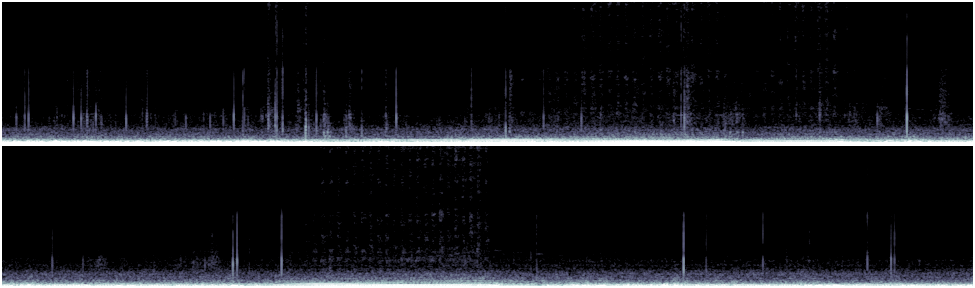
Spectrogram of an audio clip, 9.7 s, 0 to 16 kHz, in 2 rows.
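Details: BMW M2 with N55 turbo six running at steady speed: sharp, irregular ticking from an exhaust leak through a hole in the turbo manifold; fixed afterwards.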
